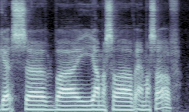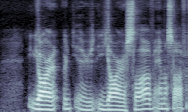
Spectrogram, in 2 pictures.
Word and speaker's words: Yaroslav Amosov: Yaroslav Amosov, I believe, is how it's pronounced.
